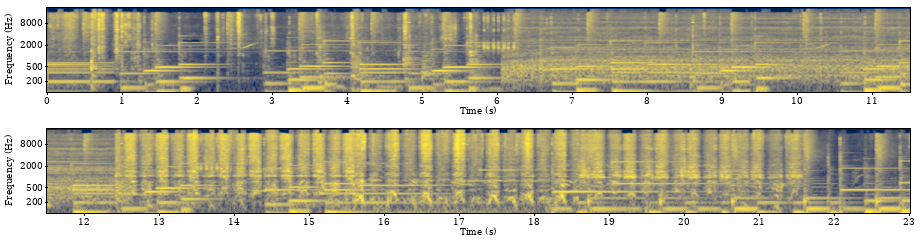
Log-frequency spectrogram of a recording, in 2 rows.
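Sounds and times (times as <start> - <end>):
rough rasping scraping: 6.2 - 21.8
background music with bass line: 18.1 - 23.0.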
